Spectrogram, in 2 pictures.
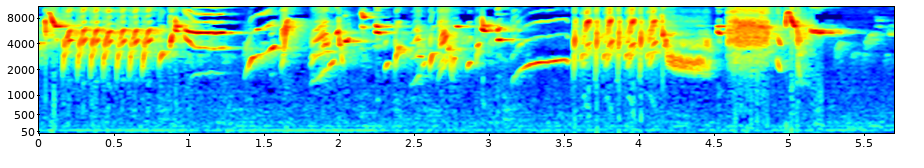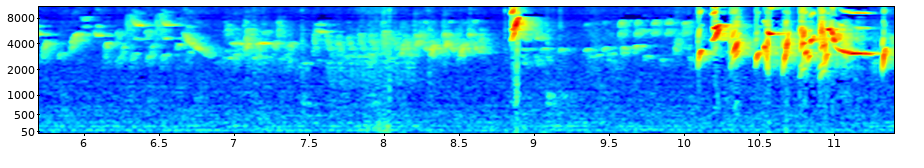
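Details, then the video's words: Balkan goldfinch, Carduelis carduelis balcanica, singing for a 2022 song championship: long run of quick tinkling twitters and buzzy trills, a low-level rattling lull, one sharp note, then a final lively twittering flourish. "Pesma štiglića 003/22 World Championship in Goldfinch Song"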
